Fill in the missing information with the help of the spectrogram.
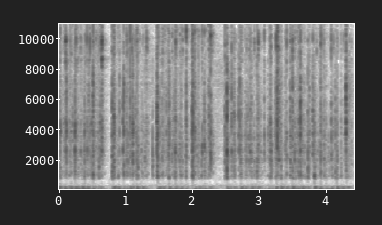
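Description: Fast fingertip typing with both hands on a hollow, black plastic Logitech computer keyboard produces a dense, continuous stream of quick key clacks. Each stroke has a hollow, low thud under a bright plastic click. The strokes decay almost instantly, with brief lulls between bursts of keys.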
